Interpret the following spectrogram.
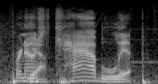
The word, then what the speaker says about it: Cabulp: We look forward to dining with you at Cabulp, pronounced Cab Lip, semicolon.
